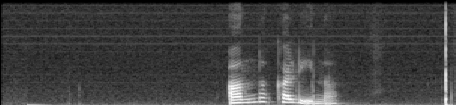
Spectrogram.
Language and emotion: Russian, neutral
